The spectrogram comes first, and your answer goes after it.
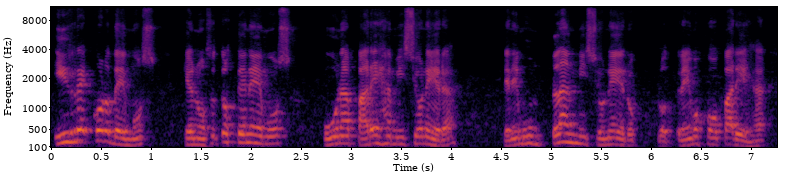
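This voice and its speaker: A man's voice: a little high, normal speed, a little hiss or hum. Man preaching, repetitive emphatic delivery. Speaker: pastor leading a church workshop. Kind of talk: informal sermon, seminar teaching.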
